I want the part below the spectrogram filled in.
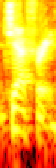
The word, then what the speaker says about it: Geoffrey: I pronounce it Geoffrey. – Geoffrey. – Like Geoffrey Giraffe from Toys R Us.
